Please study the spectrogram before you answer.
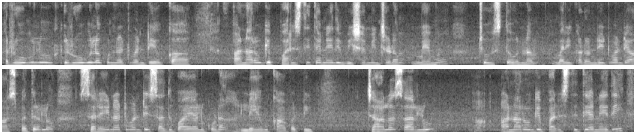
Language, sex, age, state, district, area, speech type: Telugu, female, 45-60, Andhra Pradesh, Kurnool, rural, spontaneous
